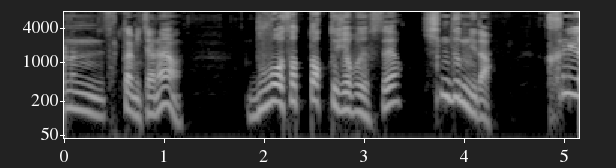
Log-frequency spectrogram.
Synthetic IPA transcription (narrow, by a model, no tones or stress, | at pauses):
nɯnsʰo̥k̚t͈amit̚t͡ɕ͈anajo | muʌsʰʌt͈ʌk̚t͈ɯɕʰʌboɕʰʌs͈ʌjo | çʰimdɯmɲida̰ | kʰɯnl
